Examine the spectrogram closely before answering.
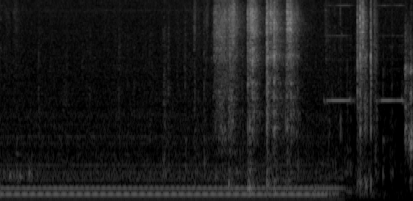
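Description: A plastic lid is twisted off a jar.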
